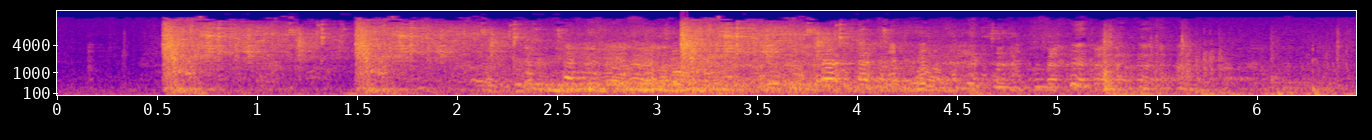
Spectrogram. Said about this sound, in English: What did you do? Smashed a porcelain cat collection.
